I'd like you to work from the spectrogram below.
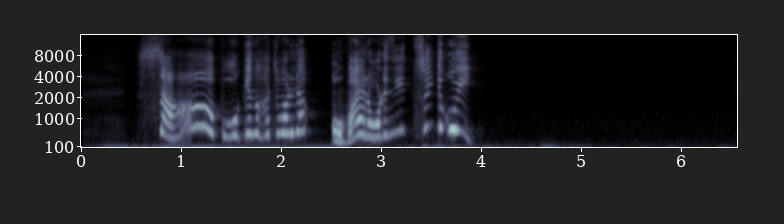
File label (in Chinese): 夸张外放女样音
